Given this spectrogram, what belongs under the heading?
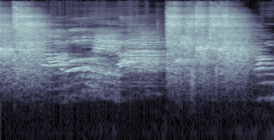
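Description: A classroom group claps and chants together in praise of a student, a loud, dense burst of hand claps mixed with voices that runs through the whole moment.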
